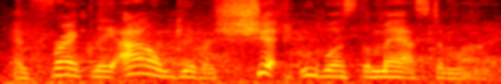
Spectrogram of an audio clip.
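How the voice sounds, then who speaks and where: An actor playing a coldly pragmatic, unforgiving survivor in a video game, speaking bluntly and decisively. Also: male voice, a little high, expressive, fast, a bit bright, a little hiss or hum. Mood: stern, unrepentant. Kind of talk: dramatic video game monologue.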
